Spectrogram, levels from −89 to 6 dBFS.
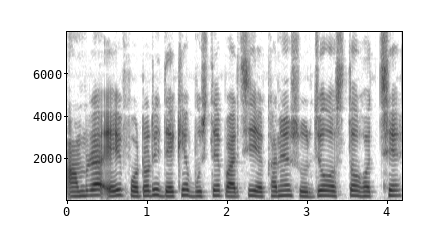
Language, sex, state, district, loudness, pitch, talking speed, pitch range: Bengali, female, Assam, Hailakandi, -18 LUFS, 230 Hz, 145 wpm, 215-245 Hz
